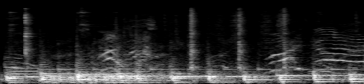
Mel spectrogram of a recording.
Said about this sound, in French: Là, il y a des enfants qui jouent à côté pendant que la grand-mère est dans le hamac.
